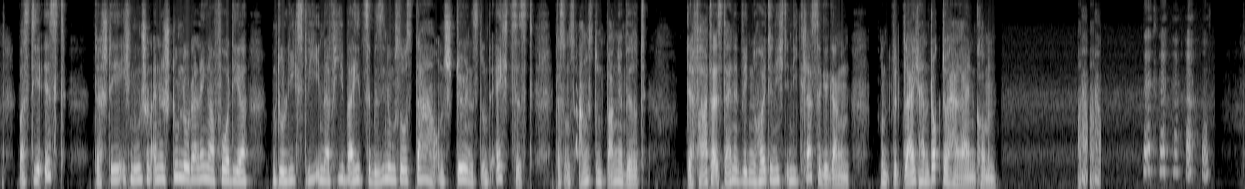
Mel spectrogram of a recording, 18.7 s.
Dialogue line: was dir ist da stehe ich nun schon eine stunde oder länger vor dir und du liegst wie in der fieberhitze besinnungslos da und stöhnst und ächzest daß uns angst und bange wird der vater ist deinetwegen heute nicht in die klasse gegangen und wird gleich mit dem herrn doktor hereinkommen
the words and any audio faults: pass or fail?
fail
